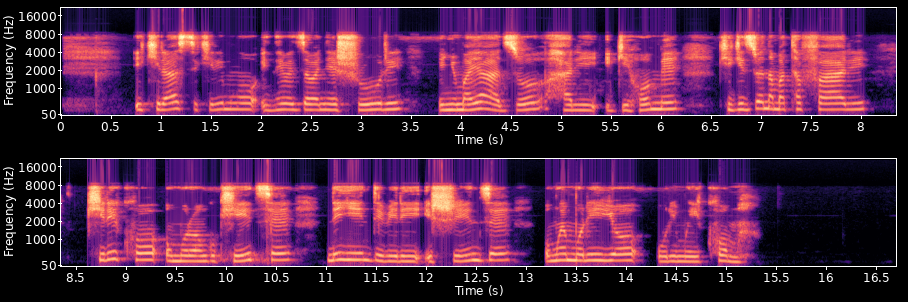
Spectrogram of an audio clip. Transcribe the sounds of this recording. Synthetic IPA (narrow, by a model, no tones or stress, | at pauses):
ikʰiɾasikʰiɾimŋo̞ʔin̥he̞βe̞zaβaɲe̞ʃuːɾiː | ɲumajaːzo̞haɾiːɡiho̞me̞kʰiɡizɡwe̞namatʰafaːɾi | kʰiɾikʰo̞umuɾoːŋɡukʰiːt͡se̞nijiːndiβiɾiʔiʃiːnze̞ | umŋe̞muɾijo̞uɾimŋiːkʰo̞ma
